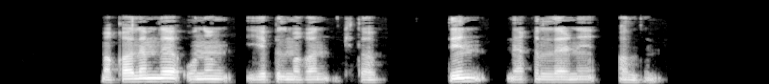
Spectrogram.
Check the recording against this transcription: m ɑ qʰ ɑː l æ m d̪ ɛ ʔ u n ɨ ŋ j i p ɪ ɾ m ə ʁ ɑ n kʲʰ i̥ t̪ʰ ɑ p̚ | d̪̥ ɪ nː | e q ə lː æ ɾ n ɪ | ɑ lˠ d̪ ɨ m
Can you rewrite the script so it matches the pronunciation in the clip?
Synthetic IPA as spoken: m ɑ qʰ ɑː l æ m d̪ ɛ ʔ u n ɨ ŋ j e p ɪ l m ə ʁ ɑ n kʲʰ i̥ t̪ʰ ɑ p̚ | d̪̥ ɪ nː | æ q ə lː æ ɾ n ɪ | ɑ lˠ d̪ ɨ m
